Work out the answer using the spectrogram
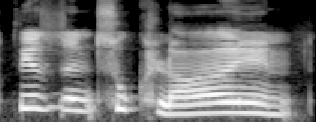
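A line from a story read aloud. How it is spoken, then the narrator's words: Sad voice. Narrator (German): sagt traurig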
